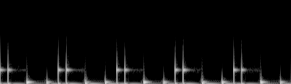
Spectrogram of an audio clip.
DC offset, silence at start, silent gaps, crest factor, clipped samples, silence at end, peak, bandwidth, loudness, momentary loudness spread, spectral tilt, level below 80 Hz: under 0.1%; 0 s; none; 16 dB; under 0.1%; 0 s; -6 dBFS; 2.4 kHz; -27 LUFS; 3 LU; -12 dB/octave; -30 dBFS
